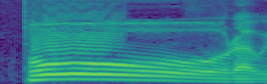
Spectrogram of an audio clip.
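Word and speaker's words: בא: 베트와 알렙이 합쳐지면, 자, 이걸 뭐라고 읽냐면 이제 보라고 읽습니다.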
